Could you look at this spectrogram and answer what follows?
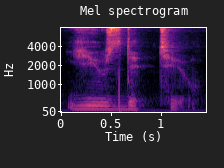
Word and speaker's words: used to: We write, did you used to, not did you used to. But when speaking, you don't need to worry about that because, again, we never actually pronounce the D.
